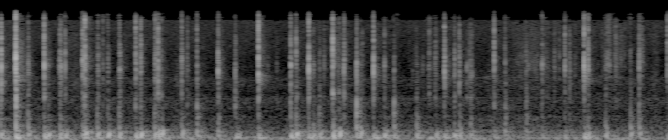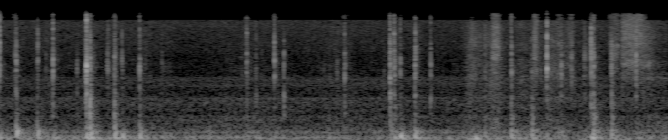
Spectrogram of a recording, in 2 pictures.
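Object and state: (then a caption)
Laptop keyboard with plastic cover, typed with nails. Long acrylic nail tips tap fast and repeatedly on a MacBook keyboard whose solid keys sit under a thin pink patterned plastic/silicone cover. The result is a dense run of short, crisp clicks with a dull low thump behind them. The typing thins out and grows quieter after about six seconds, then picks up again in brief bursts near the end.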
